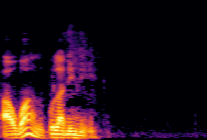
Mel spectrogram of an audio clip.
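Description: A man speaks clearly and briefly into a microphone.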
